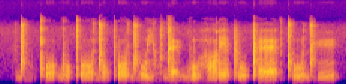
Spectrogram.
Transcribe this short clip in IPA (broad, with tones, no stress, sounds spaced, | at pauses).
dʱ ṳ˧˩ kʼ o˨˥ ɡ o̰˧˩˧ kʼ o˧˩ d o˧˩˧ pʼ o˦˥ dʱ u˥˩ j o̤˨˥ d ɛ̰˨˥ ɡ͡b ṵ˥˩ ɦ ɒ˨˥ ɾ e˦˥ pʼ u˥˩ pʼ ɛ̰˦˥ | tʼ ṵ˦˥ dʱ y˨˥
